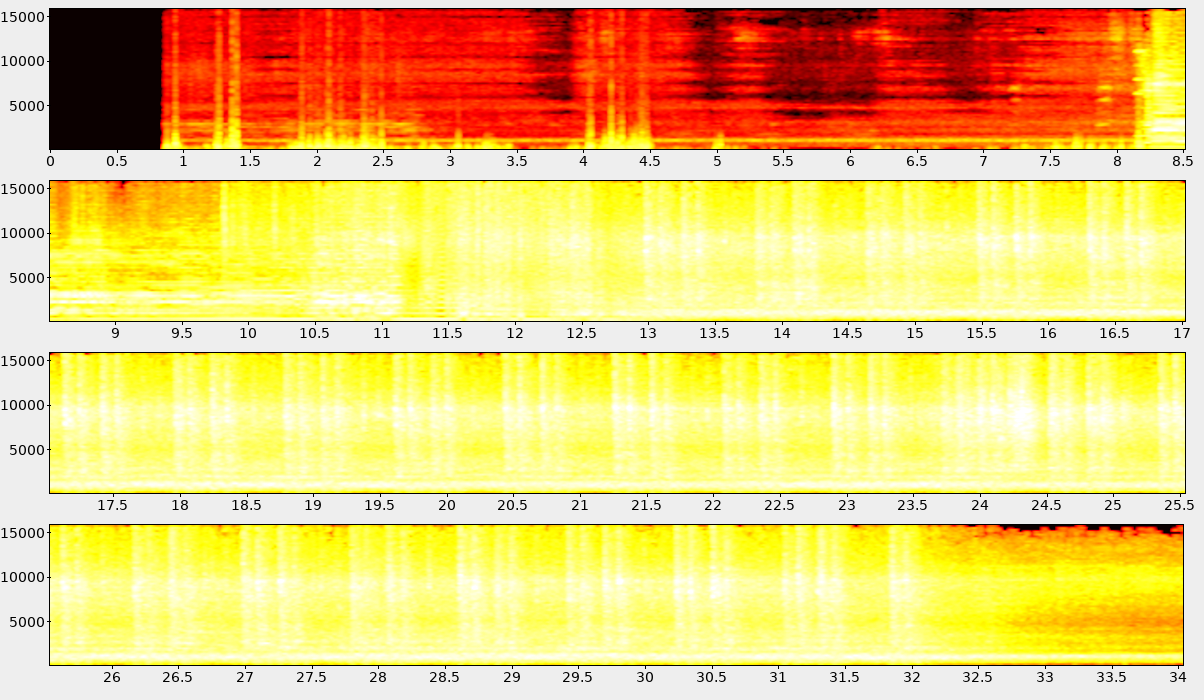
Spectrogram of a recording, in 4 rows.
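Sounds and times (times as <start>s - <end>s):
track noise rushing: 11.4s - 34.0s.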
